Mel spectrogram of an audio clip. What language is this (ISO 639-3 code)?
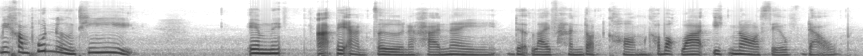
tha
